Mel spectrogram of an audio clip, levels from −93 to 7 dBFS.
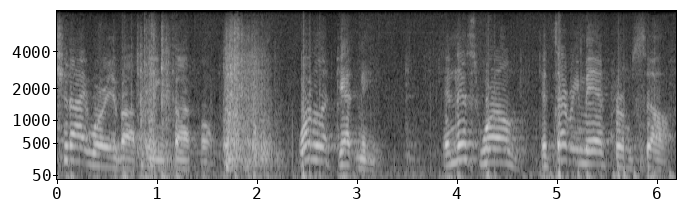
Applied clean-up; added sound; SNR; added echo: none; none; none; none.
